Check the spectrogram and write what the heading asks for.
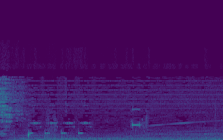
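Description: Electronic beeps from a sci-fi film soundtrack: about four short, evenly spaced beeps in the first two seconds, a higher two-note beep a little before the three-second mark, then a faint, slowly rising tone, all over a steady low hum.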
